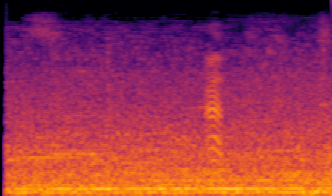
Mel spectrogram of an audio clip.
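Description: Steady outdoor city background noise with a low hum, as of distant traffic heard from a high rooftop. A brief high-pitched voice comes in about one and a half seconds in.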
